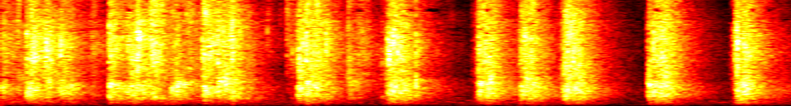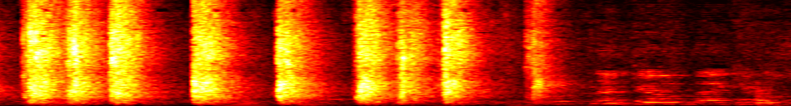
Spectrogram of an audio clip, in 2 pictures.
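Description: A crowd at a political party leadership gathering performs a rhythmic group hand clap, loud synchronized bursts in a patterned beat of quick doubles and pauses, ending in murmuring.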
